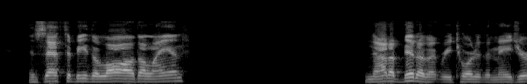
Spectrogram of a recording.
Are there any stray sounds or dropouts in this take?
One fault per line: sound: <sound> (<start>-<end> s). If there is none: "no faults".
no faults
